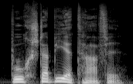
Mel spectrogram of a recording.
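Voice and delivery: ordinary delivery

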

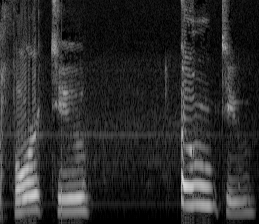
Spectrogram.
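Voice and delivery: slow, evenly spaced robotic digits. Acted. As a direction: read the numbers like a robot. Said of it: "I read that in kind of a robot voice".

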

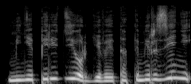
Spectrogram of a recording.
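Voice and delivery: usual speaking voice

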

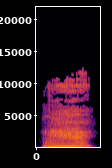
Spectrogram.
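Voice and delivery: high-pitched imitated meow; cat's meow. Div shrunk to cat size answers, high meow. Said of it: "сказал он".

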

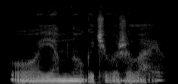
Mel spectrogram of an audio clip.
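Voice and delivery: husky, rasped lover's line; hoarse voice. Acted. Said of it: "Хриплый голос волновал".

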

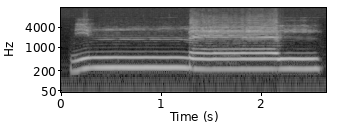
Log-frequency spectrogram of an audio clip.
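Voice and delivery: slow recitation of من مال, the nun merged into a long humming mim; تلاوة بطيئة مع غنة; nasal merging demo. Shown as a demonstration. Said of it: "عايزة مثال مع الميم".

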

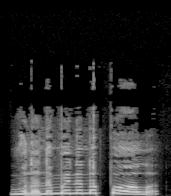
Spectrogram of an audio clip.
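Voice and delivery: very high, tearful little voice; sobbing. A narrator's reading. Wife defends herself to angry husband, sobbing. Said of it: "схлипнула дружина".

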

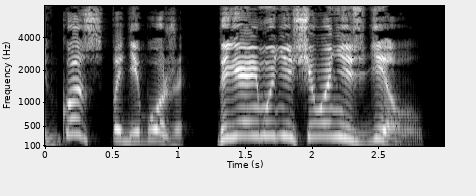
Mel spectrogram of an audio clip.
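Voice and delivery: high, loud indignant protest; exploding, stung. A narrator's reading. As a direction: burst out at the false blame. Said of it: "Джонни взорвался, не стерпев обиды". (обиженно взорваться)

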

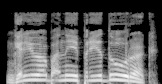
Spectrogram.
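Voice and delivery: put-on thick, high, slow Irish accent. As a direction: rant in a heavy Irish brogue. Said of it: "объявил он с жутким ирландским акцентом".

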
